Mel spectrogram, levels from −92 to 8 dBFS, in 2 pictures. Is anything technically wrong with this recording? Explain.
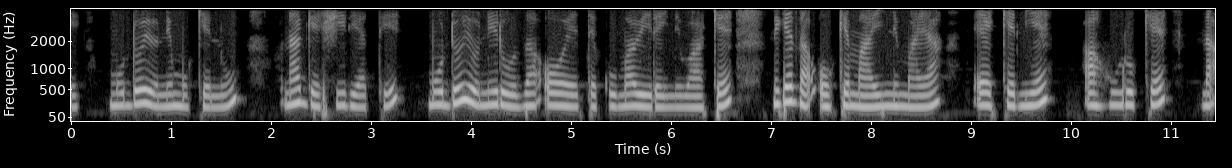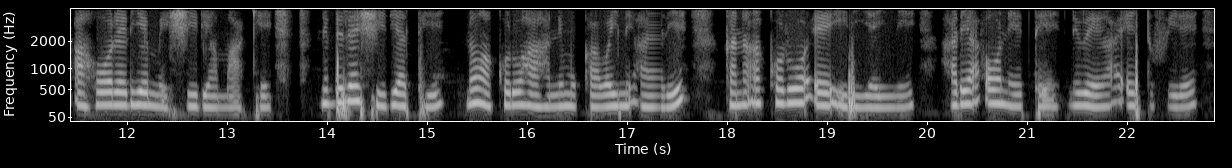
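Yes. There are two call audio freezes and one jitter buffer speed-up, all in speech that has passed through a narrowband call codec, with nothing above 4 kHz, which fits G.711 mu-law at 64 kbps.

At 13.58 to 13.74 s, just after "na ahorerie meciria make", and again at 17.22 to 17.37 s, there are call audio freezes. The likely cause is packets arriving late, so the receiver's jitter buffer emptied and it had to fill the gap itself. The first freeze fills about 143 ms. The last sound is stretched into a fading buzz that drops to silence for the final 70 ms. The second freeze fills 116 ms with a buzz that never goes fully quiet. In both cases the speech resumes where it stopped, so nothing is lost but the timing is pushed later. On a spectrogram each freeze shows as smeared, repeated harmonic bands that fade out. The first one ends in a blank strip. 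In the waveform each appears as a decaying periodic stretch.

From 15.86 to 17.08 s there is a jitter buffer speed-up. The buffer was holding more audio than its target, so the receiver cut out short pitch-period pieces many times in a row, removing about 150 ms in total. The speech plays at 111% speed at unchanged pitch and sounds hurried. On a spectrogram the syllables look compressed in time while the harmonic spacing stays the same. In the waveform the cycles have tiny splice points but their period is unchanged.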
